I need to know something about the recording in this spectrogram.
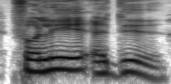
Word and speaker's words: Folie à Deux: It's pronounced Folie à Deux.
